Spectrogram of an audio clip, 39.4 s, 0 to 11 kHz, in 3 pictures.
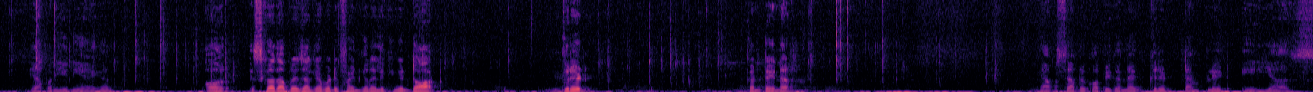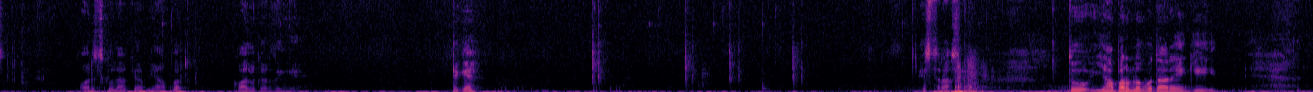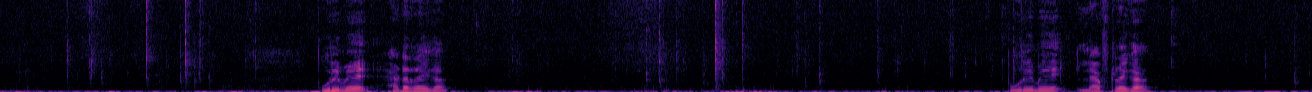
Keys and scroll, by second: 13.3 ctrl+c, 15.0 ctrl+v, 27.2 ctrl+c, 27.9 ctrl+v, 31.6 ctrl+shift+Left, 36.3 ctrl+c, 38.0 ctrl+v.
